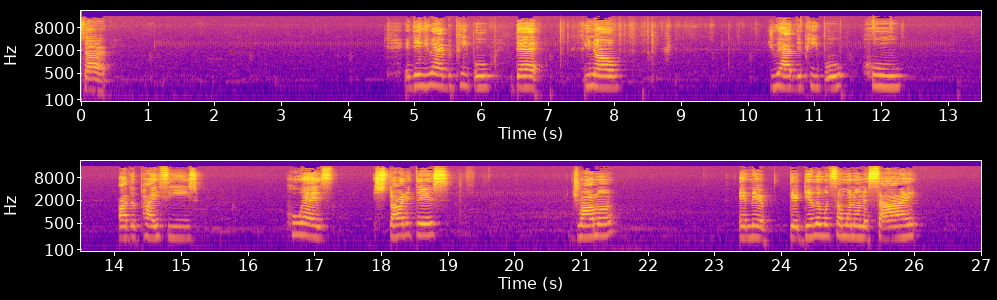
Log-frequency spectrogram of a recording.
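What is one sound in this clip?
A woman speaks calmly and close by, in bursts with pauses.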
